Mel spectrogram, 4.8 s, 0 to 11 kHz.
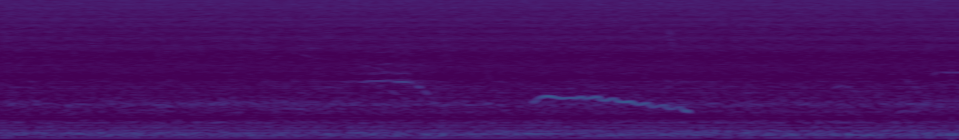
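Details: Soft trill of an Eastern screech owl as its mate comes in, filmed by an owl cam on 17 February 2015: a faint short note, then a wavering trill sliding downward, with low background rumble.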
